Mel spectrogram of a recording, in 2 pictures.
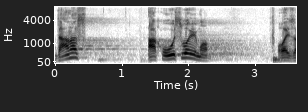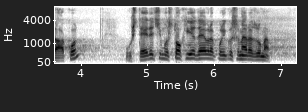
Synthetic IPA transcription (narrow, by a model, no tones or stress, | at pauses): d̪anas | ako̞usʋo̞jimo | o̰ʋajzaːko̞n | ṵʃt̪e̞ːd̪et͡ɕemost̪o̞ːxiʎad̪ae̞ʋɾako̞likosemjaɾazumeʋo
